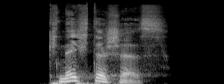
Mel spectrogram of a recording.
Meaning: strong/mixed nominative/accusative neuter singular of knechtisch
- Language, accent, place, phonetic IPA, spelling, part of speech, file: German, Germany, Berlin, [ˈknɛçtɪʃəs], knechtisches, adjective, De-knechtisches.ogg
